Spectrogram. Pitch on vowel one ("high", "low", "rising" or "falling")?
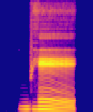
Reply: falling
